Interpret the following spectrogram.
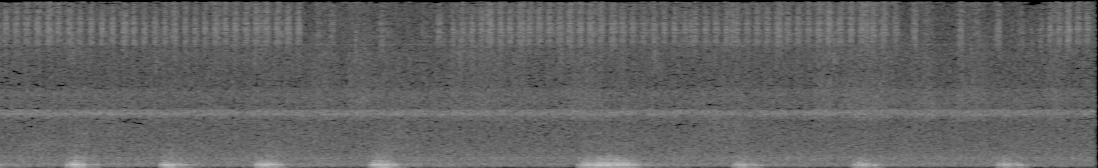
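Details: At Jejane private nature reserve in South Africa, a lion gives deep, breathy roaring grunts about every second, with one longer, fuller call midway.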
